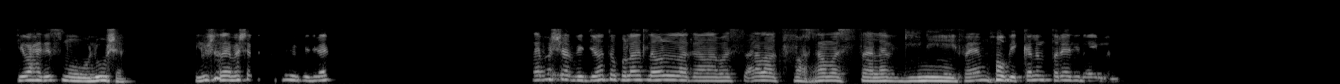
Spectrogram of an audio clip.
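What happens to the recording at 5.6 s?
At 5.6 s the speech carries on intact, with no dropout, click, distortion or other fault at that point.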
